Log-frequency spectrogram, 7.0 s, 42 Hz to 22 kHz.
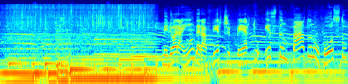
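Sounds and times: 
steady rain pattering on a surface: 0:00.0 - 0:03.2
speech: 0:03.3 - 0:06.9.

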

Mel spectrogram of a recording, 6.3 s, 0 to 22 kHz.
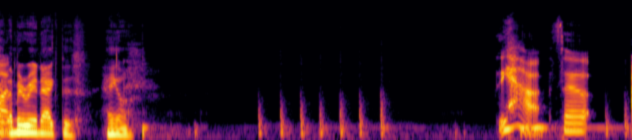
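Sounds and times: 
speech: 0:00.0 - 0:01.6, 0:05.0 - 0:06.3
faint taps: 0:01.3 - 0:04.7
sharp knocks on a front door: 0:01.4 - 0:04.2, 0:05.5 - 0:06.3.

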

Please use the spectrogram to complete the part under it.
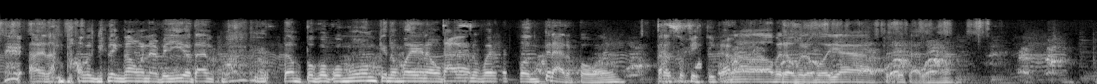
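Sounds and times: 
laughter: 0:00.0 - 0:10.6
speech: 0:00.1 - 0:10.5
several dogs barking and yipping in chorus: 0:01.4 - 0:10.8.

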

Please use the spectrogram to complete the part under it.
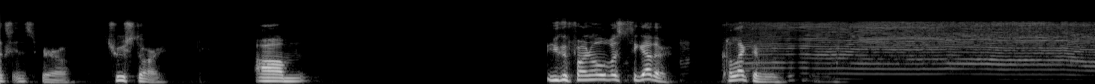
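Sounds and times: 
speech: 0:00.0 - 0:01.7, 0:02.6 - 0:03.2, 0:05.5 - 0:08.0
power drill whirring: 0:07.2 - 0:10.9.

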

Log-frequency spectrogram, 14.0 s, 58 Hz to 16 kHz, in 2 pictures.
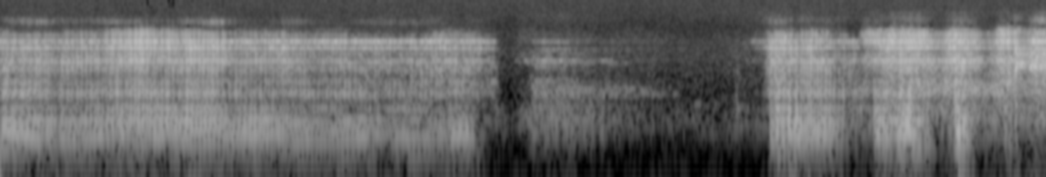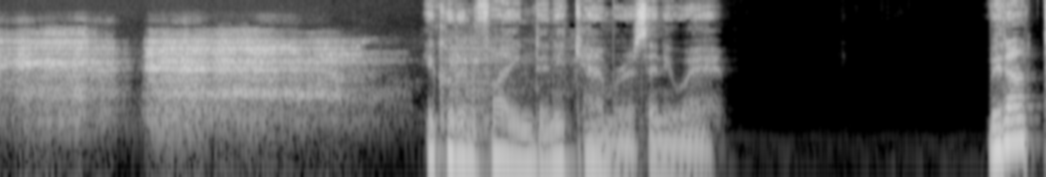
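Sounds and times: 
old woman snoring while asleep: 0:00.0 - 0:11.2
speech: 0:09.8 - 0:11.8, 0:13.6 - 0:13.9.

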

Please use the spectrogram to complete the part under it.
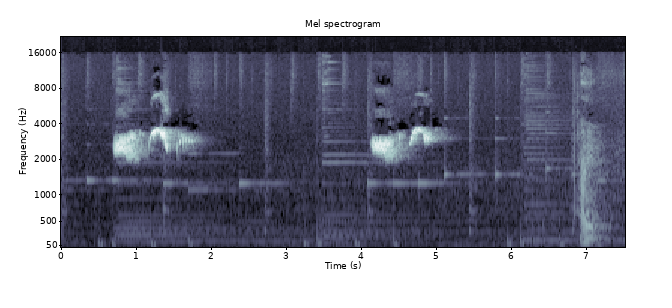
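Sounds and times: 
blue rock thrush singing above a church roof: 0:00.6 - 0:02.1, 0:04.1 - 0:05.4
speech: 0:06.9 - 0:07.3.

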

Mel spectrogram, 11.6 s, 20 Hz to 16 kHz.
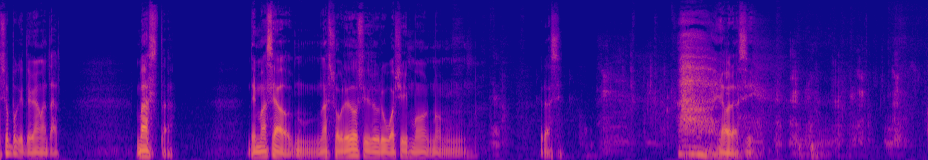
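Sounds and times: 
speech: 0:00.0 - 0:00.8, 0:01.7 - 0:02.2, 0:03.1 - 0:06.0, 0:06.8 - 0:07.6, 0:08.5 - 0:10.2
pigs grunting, squealing and snorting: 0:06.0 - 0:06.4, 0:07.4 - 0:11.6.

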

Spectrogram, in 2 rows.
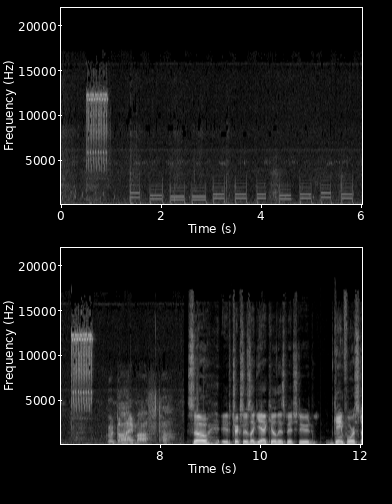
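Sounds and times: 
brief high telephone beep: 0:00.5 - 0:06.7
speech: 0:07.0 - 0:12.0.

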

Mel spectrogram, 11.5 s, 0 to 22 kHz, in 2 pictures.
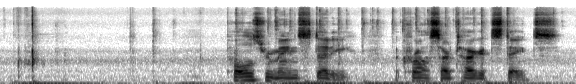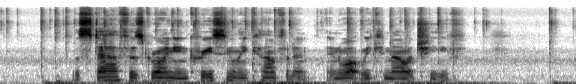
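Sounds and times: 
faint steady room hum: 0:00.0 - 0:11.5
speech: 0:02.3 - 0:05.6, 0:06.5 - 0:10.4
typing on a computer keyboard: 0:02.6 - 0:05.2, 0:05.8 - 0:11.5.

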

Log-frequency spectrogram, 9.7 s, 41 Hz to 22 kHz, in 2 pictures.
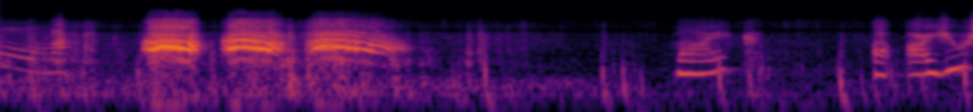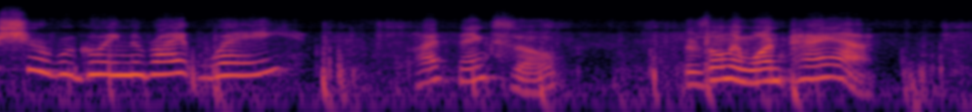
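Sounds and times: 
raven calling with harsh croaking caws: 0:00.2 - 0:02.5
speech: 0:04.7 - 0:09.3.

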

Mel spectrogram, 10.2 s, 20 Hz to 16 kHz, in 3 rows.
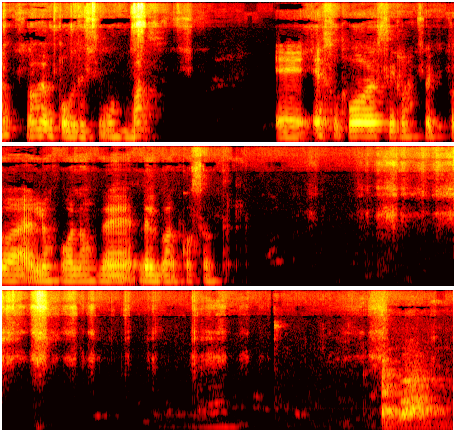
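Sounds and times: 
speech: 0:00.1 - 0:05.2
dogs barking outside: 0:09.6 - 0:10.1.

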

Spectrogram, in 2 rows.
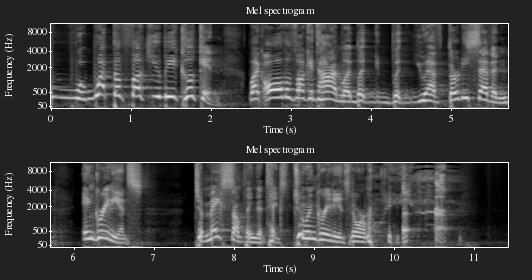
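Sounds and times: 
speech: 0:00.0 - 0:06.9, 0:07.5 - 0:10.6
person burping: 0:09.8 - 0:11.0
throaty gulp: 0:10.1 - 0:10.9.

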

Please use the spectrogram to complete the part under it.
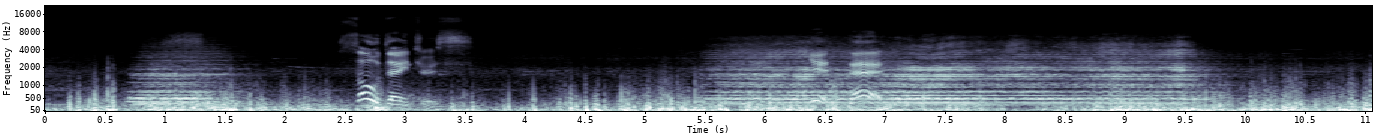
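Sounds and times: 
heavy rumble of a passing train: 0:00.0 - 0:11.0
train horn blaring at a crossing: 0:00.6 - 0:01.8, 0:05.4 - 0:10.0
speech: 0:02.6 - 0:03.6, 0:06.4 - 0:07.6.

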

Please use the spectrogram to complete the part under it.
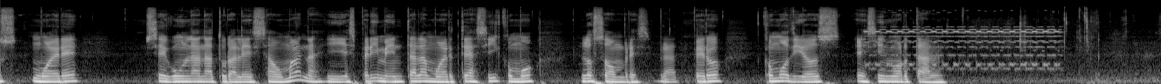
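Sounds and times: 
speech: 0:00.0 - 0:00.9, 0:01.5 - 0:09.7
telephone ringing with electronic tone for incoming call: 0:08.6 - 0:10.7.

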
